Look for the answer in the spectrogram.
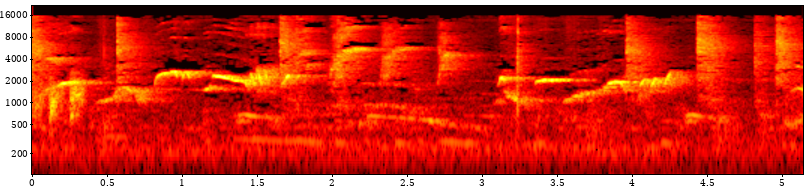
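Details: White-rumped shama singing, meant to prompt other kept shamas to sing: clear rising and slurred whistles alternating with loud harsh rasping bursts, phrases separated by short pauses.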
